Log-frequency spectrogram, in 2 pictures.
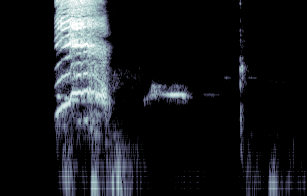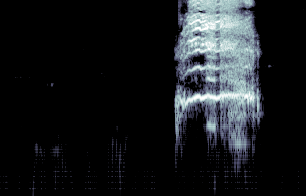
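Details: A cat gives two loud, harmonic meows about four seconds apart; the first slides into a short, lower tone, followed by a faint click and near silence.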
